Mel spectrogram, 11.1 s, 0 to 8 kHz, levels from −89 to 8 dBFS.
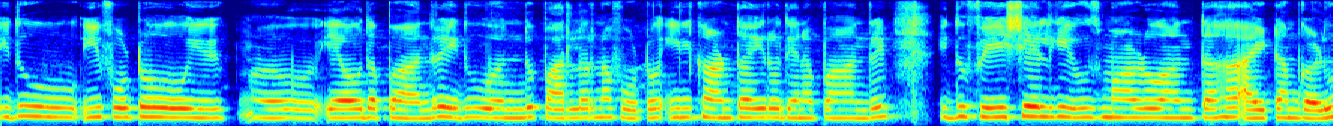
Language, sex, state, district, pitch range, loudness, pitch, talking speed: Kannada, female, Karnataka, Shimoga, 205-225 Hz, -16 LUFS, 215 Hz, 130 wpm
